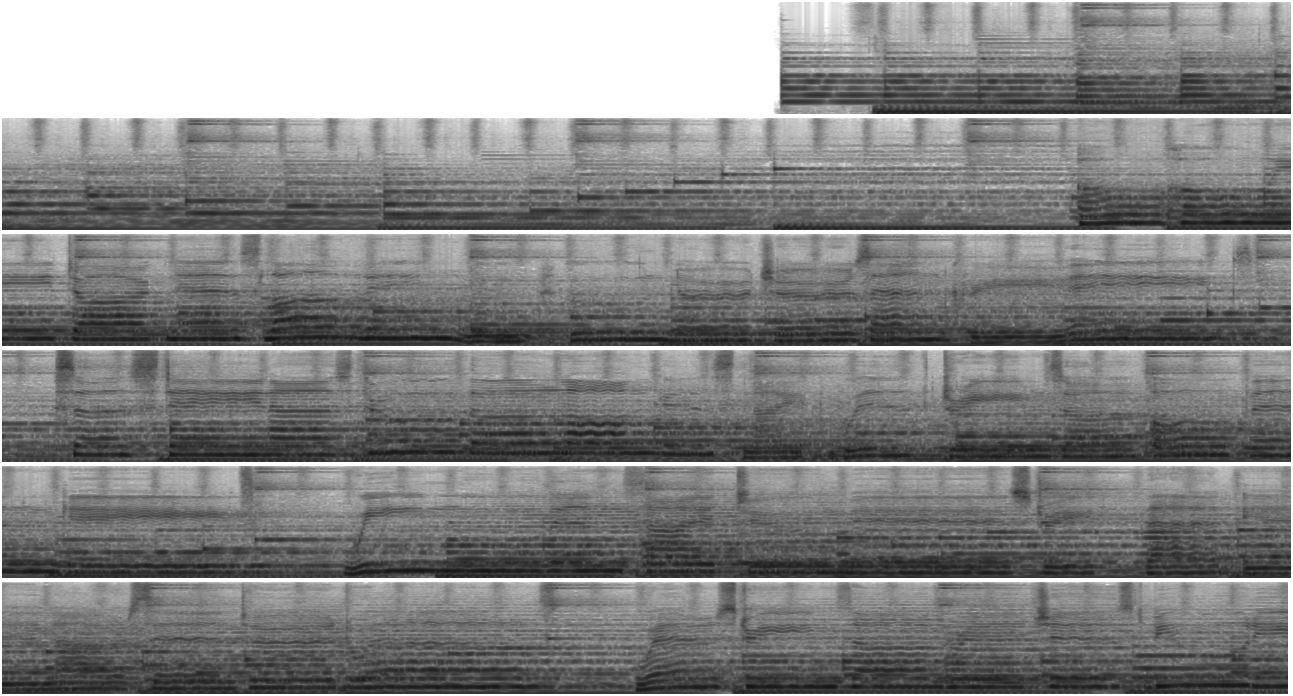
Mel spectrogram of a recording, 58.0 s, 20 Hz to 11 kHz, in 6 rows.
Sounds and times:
Tender music: 5.8s - 57.9s.

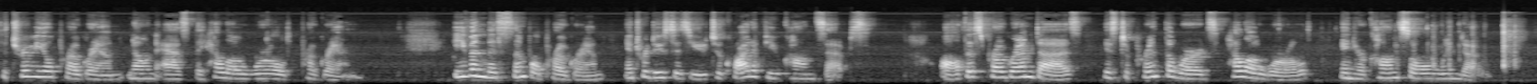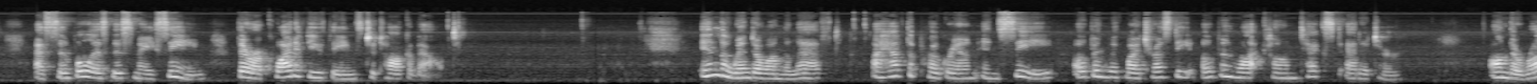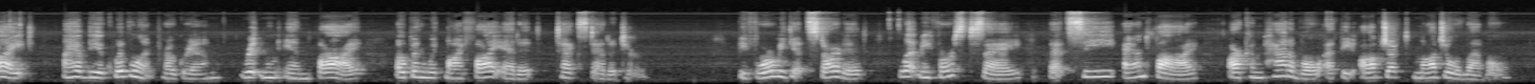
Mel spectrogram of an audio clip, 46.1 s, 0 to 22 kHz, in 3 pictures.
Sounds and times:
Speech: 0.0s - 3.6s, 4.6s - 8.7s, 9.4s - 20.0s, 21.9s - 29.4s, 30.3s - 37.2s, 38.2s - 45.8s.

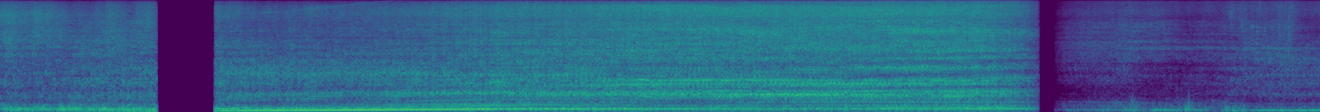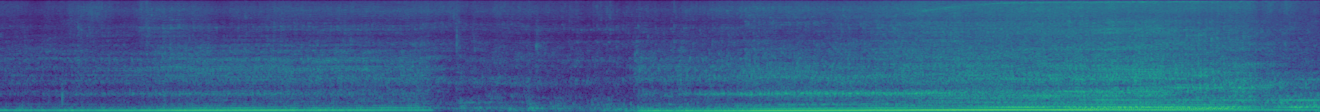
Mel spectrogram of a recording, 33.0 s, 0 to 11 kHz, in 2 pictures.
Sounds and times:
Vehicle: 0.0s - 2.0s, 2.7s - 33.0s
Accelerating, revving, vroom: 2.8s - 13.0s, 17.0s - 22.1s, 24.4s - 33.0s.

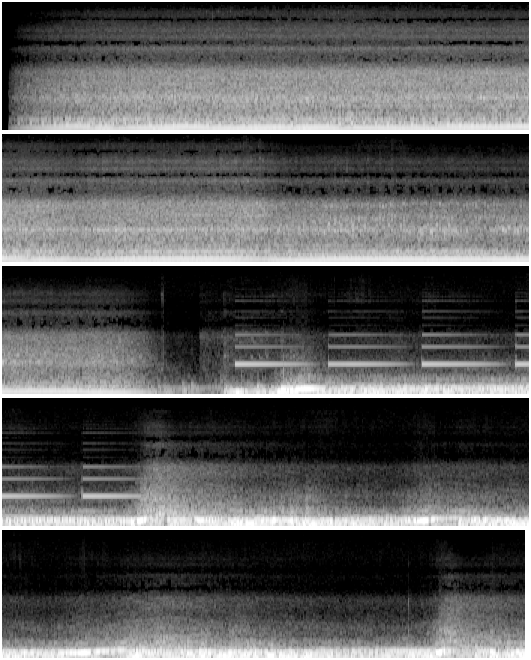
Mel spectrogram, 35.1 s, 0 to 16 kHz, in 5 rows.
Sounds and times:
Car: 0.1s - 35.0s.

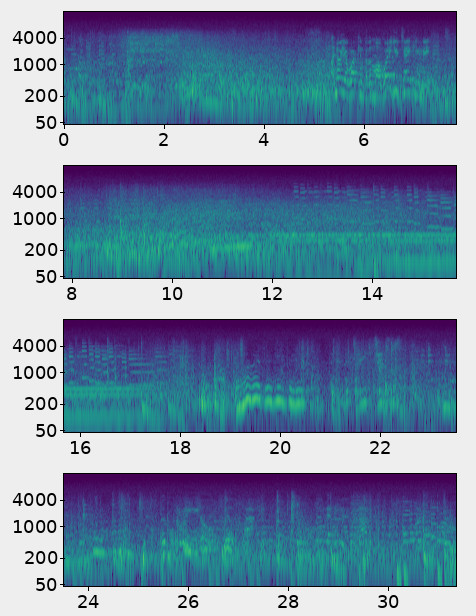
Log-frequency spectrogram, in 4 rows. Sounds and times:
Music: 0.0s - 2.3s, 11.8s - 19.5s, 22.6s - 31.3s.

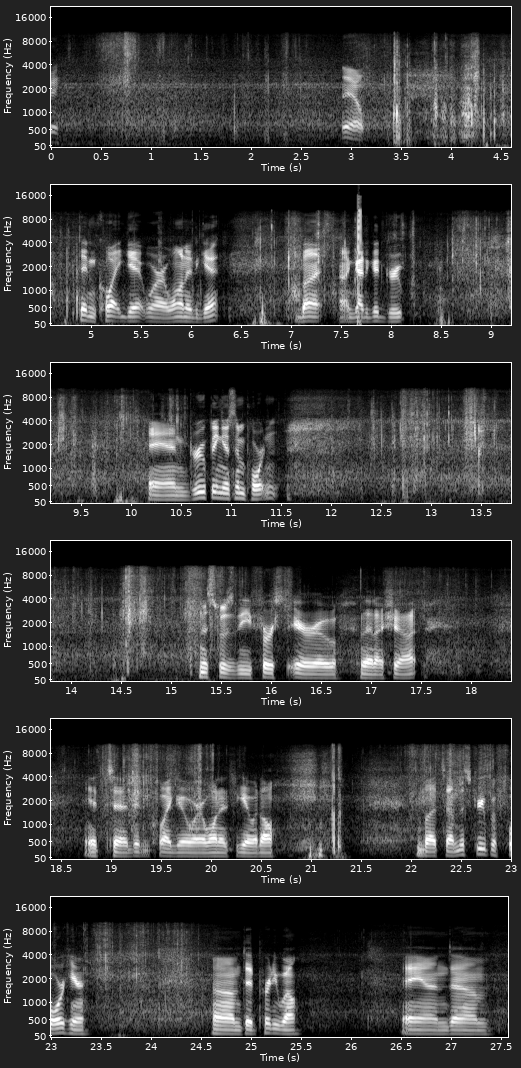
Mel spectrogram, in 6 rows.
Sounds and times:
Speech: 2.9s - 3.2s, 4.9s - 6.3s, 7.0s - 8.2s, 10.2s - 11.5s, 15.2s - 17.7s, 18.8s - 20.7s, 22.0s - 23.4s, 24.6s - 25.5s, 26.5s - 27.4s.

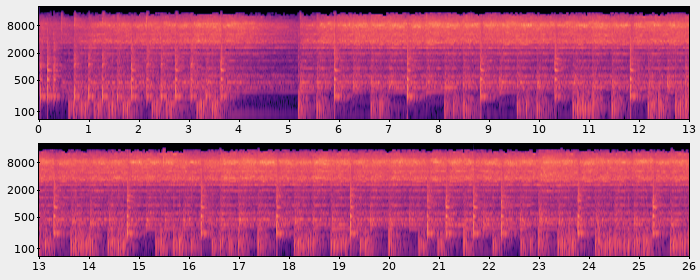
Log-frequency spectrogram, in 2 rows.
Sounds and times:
Drum: 0.0s - 26.0s.

